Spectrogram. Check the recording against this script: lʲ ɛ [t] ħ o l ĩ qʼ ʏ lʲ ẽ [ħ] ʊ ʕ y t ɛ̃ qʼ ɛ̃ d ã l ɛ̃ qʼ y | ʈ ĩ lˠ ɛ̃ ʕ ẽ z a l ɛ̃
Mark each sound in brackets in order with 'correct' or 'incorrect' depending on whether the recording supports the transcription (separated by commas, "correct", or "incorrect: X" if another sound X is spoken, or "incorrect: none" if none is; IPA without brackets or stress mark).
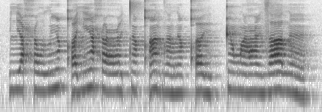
incorrect: none, correct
